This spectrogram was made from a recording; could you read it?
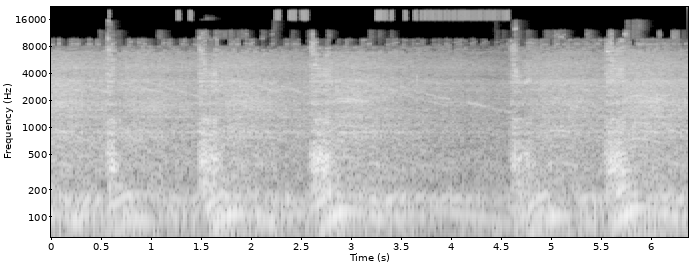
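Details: Petrol engine snapped from idle five times, running rough and uneven with a cylinder 1 misfire from no fuel.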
